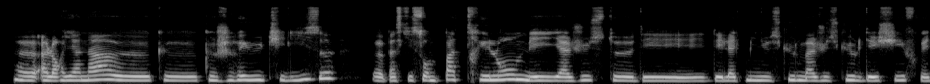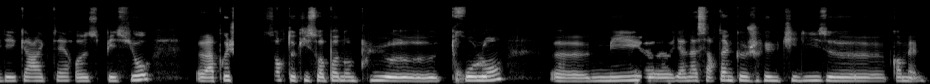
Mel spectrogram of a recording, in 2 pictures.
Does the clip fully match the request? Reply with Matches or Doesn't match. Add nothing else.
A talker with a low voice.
Doesn't match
